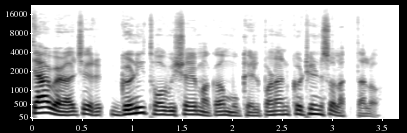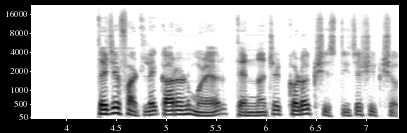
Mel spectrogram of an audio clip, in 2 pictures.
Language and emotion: Goan Konkani, neutral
